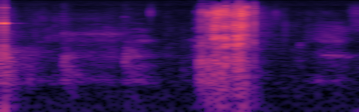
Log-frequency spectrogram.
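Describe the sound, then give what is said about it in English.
A deck of playing cards is shuffled by hand by a volunteer during a card trick: a few faint papery rustles, then one brief, louder crackling riffle before it quiets again. No one speaks. “I just want you to pick them up and just give them a couple shuffles in your hand.”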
